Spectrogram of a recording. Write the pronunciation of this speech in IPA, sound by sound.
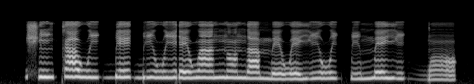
ʃ ĩ˨ k a˧ w i˧ ɡ͡b e˦ ɡ͡b i˧ w i˧ ɾ e˧ w ã˦ n ɔ̃˦ n a˧ m e˨ w e˨ j i˨˦ w i˦˨ k͡p i˨˦ m e˦ j i˧ ɡ͡b ɔ̃˨

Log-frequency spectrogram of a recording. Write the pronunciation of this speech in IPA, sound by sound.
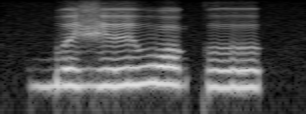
b ə ʒ ɘ β ɔ k ʊ

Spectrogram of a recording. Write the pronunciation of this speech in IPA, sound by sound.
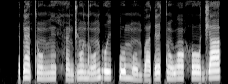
ɗ ɛ̃˧ t ũ˧ ŋ ĩ˧ h ɛ̃˨ d͡ʒ ũ˧ d ũ˨˦ ɡʷ iː˧ k͡p u˧ m ũ˨ b a˨ ɗ e˦ t ũ˧ w ɔ̃˧ h oː˧ d͡ʒ a˦

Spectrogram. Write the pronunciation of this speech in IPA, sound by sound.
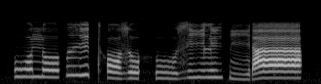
β o˦ n o˦ | ɣ ɪ˦ tʰ ɔ˨ z o˨ h uː˨ z iː˦ l ĩ˦ k͡p iː˨ ɾ aː˦

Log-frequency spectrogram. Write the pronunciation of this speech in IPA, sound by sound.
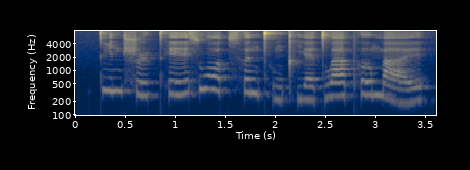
t̪ i˥ n ʂ ɻ̩˧˥ t̪ʰ e˧˥ ɪ̯ s w ɔ˥˧ t͡sʰ ə˥˩ n t̪ʰ ʊ˩ ŋ pʰ j ɛ˨˩ t̪ w ä˥ pʰ ɤ˥ m a˨˩˦ ɪ̯

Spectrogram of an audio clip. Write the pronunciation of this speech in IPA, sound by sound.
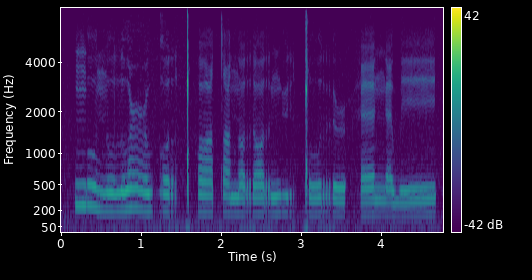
ŋ o n o l o ʕ u ɡ ɔ r ǃʰ ɒ tˤ æ n ɒ r ɾ ɒ r ŋ y r ǃ o r ɾ ə˞ h æ ŋ æ w e

